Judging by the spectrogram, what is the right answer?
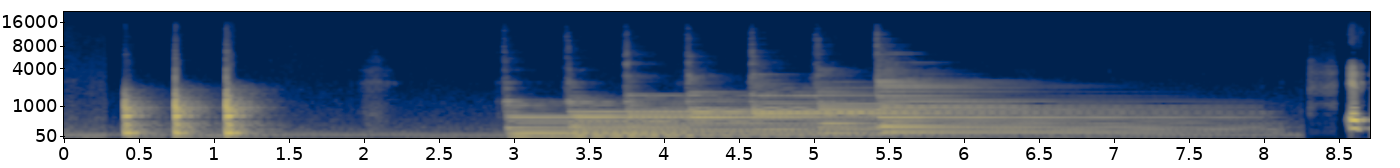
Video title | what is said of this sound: Guqin lengths, styles, and tables | This table with a lower density uh amplifies the sound of the guine a lot more than the other table.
